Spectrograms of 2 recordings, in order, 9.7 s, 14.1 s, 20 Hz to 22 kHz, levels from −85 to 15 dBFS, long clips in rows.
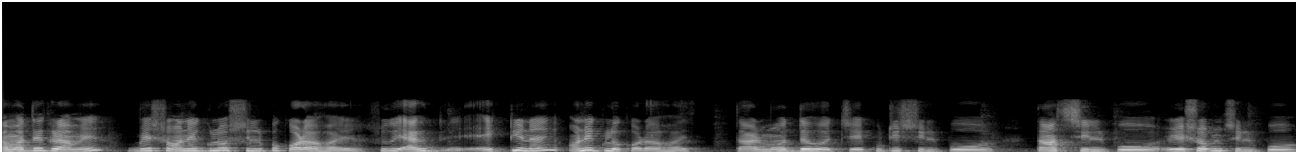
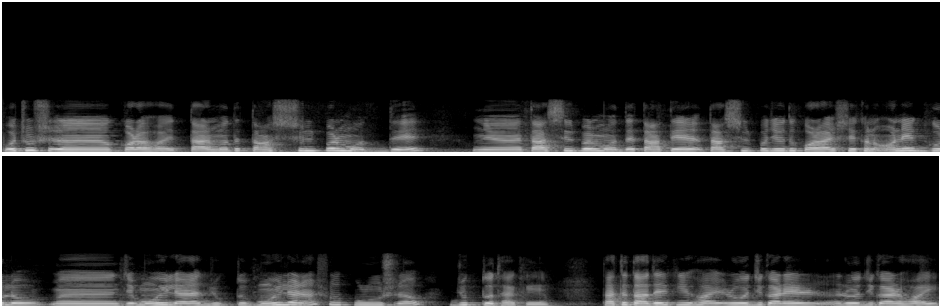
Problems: none marked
